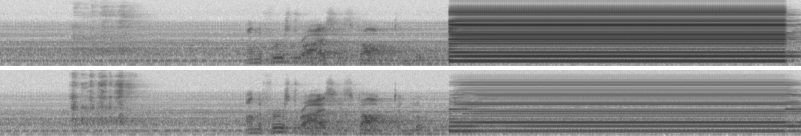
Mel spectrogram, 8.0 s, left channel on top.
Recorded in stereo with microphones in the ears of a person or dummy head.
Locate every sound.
0.7 s writing: 75° right (ahead or behind), 1.2 m
2.5 s a man speaking: 20° right (ahead or behind), 1.2 m
4.5 s a buzzer: 60° left (ahead or behind), 0.5 m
